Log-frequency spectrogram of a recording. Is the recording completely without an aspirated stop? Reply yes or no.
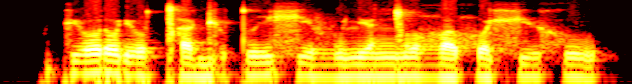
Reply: no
